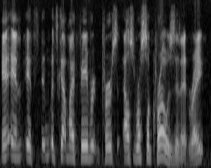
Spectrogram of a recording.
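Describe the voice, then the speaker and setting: Animated, profane co-host, lively high voice. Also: male voice, fairly quick. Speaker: podcast co-host. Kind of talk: casual movie chat.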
